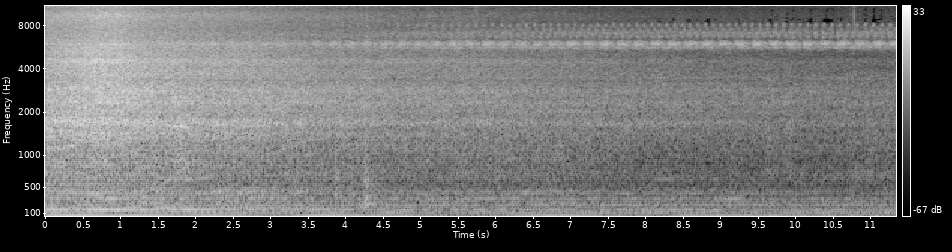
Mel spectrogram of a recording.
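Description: An air-conditioned sleeper train leaving the station, its cars rolling past and then pulling away. The rumble and low hum are loudest at first and fade steadily as the train recedes.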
